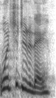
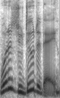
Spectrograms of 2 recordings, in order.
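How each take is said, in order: First: It sounds warm and friendly, like a real question. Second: It sounds harsh and accusing, like a statement. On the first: It is a caring question about the other person's day. The speaker calls it right. "Like how I would ask" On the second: It sounds like a demand for an account, not a real question. The speaker calls it wrong. "when you say it the other way, it's like a statement"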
